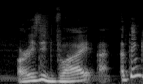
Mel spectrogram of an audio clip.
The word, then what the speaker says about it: Vay: So all in all, a very good logo for Vey. Or is it Vi? I think it's Vey because it's a German company. I think it's like when a German pronounce way, Vey.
